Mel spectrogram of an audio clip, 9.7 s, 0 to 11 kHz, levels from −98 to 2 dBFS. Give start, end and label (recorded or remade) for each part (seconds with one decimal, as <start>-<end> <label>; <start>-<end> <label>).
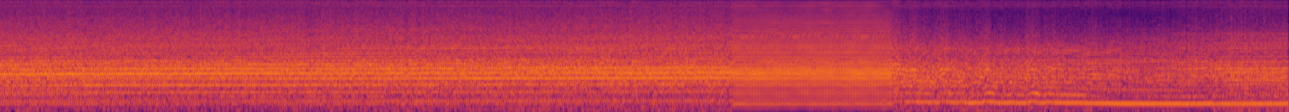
0.0-5.5 recorded; 5.5-6.7 remade; 6.7-9.7 recorded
